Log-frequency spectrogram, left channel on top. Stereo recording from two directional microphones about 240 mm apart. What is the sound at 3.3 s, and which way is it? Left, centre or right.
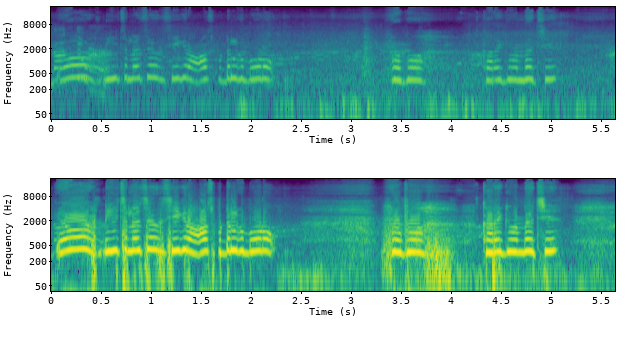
Speech, right.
